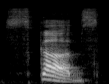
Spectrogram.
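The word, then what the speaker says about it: Skubb: have here so all right these are called scubs and I want to spell it for you it's an Swedish word SK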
